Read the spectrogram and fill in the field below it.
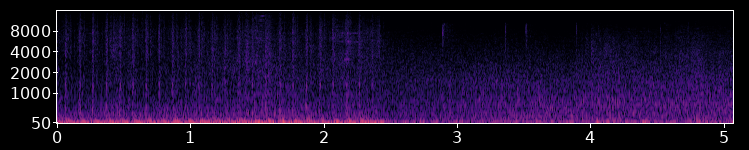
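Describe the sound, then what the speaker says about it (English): Rapid machine-gun bursts from an enemy plane in the War Thunder game crackle loud and continuous, a dense rattling stream that cuts off partway through, leaving softer scattered shots over the engine drone. "he's already shooting at me"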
